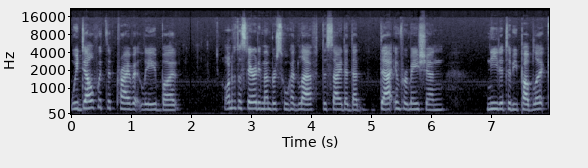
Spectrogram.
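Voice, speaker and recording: The speaker moves at a moderate pace in a flat monotone, broken by long, frequent pauses. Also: woman, fairly high pitch for a woman. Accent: non-native. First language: not English. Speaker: streamer. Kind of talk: livestream statement addressing allegations. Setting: livestream. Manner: hesitant, many fillers.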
